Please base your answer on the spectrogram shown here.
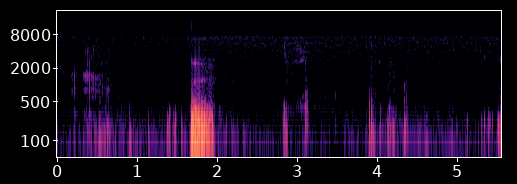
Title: bloated hungry stomach growls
